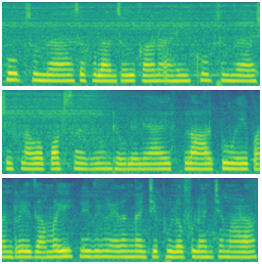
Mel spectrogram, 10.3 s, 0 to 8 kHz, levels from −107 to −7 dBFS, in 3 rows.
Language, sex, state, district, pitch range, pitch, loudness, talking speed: Marathi, female, Maharashtra, Aurangabad, 190-200 Hz, 195 Hz, -15 LUFS, 135 wpm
